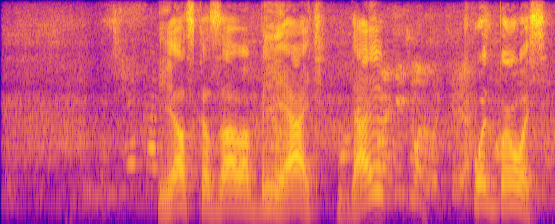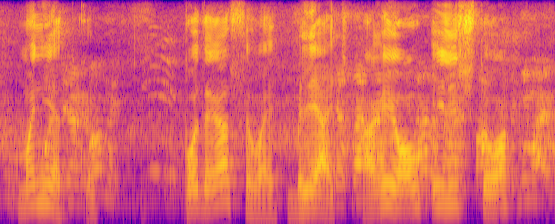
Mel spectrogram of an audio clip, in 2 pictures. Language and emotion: Russian, angry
